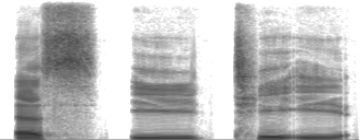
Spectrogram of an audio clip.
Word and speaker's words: sete: Even though it's S E T E, it's sete. – Yeah, in Brazil they say sete, and uh, in Mozambique we say sete. – Sete. So sete and sete.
